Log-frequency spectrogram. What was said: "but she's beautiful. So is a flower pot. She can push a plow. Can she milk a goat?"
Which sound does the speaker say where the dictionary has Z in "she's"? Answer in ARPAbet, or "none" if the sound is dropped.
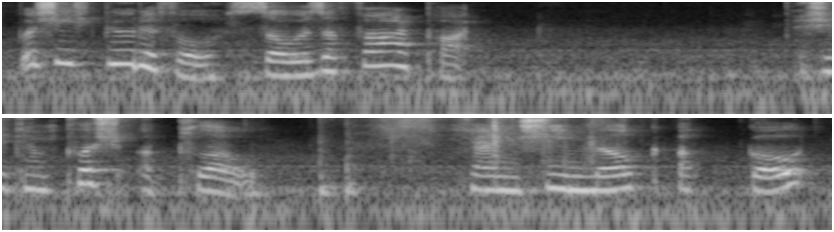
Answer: Z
